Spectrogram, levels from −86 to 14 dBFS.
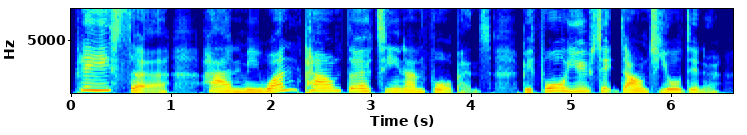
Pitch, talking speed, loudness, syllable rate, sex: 240 Hz, 155 wpm, -17 LUFS, 4.2 syllables/s, female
